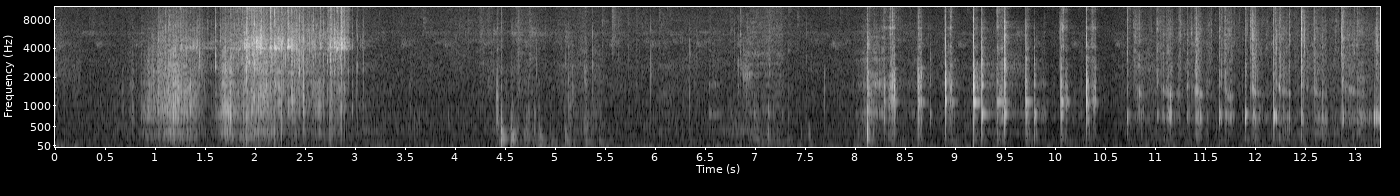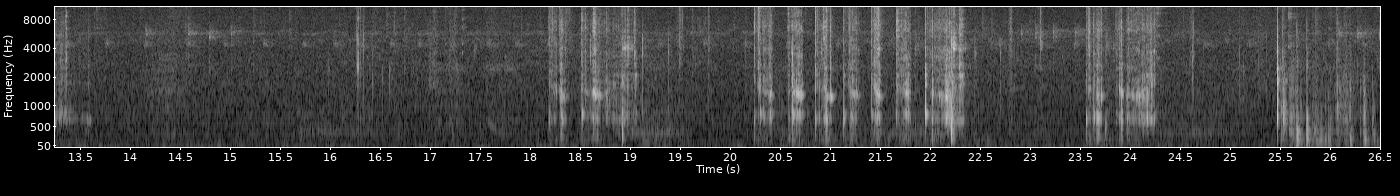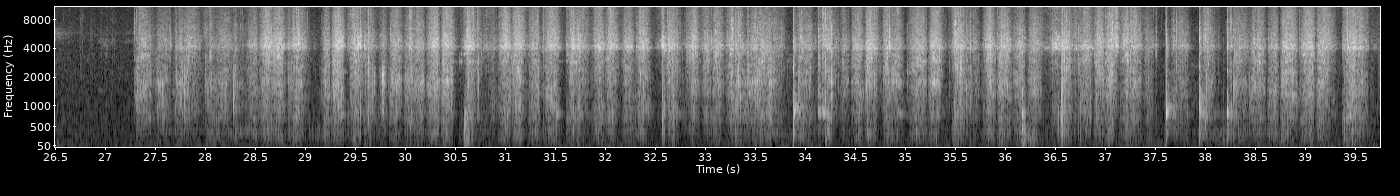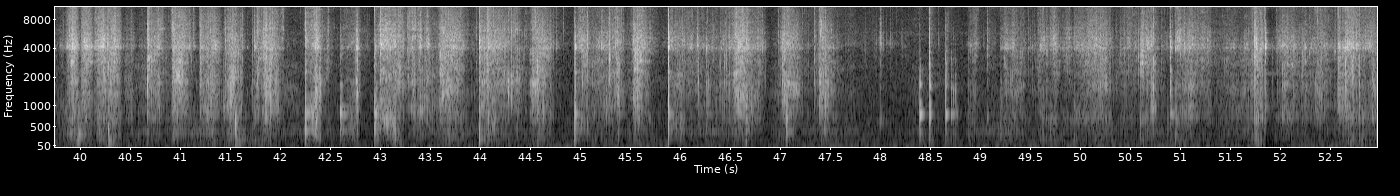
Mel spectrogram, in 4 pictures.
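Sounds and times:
spatula scraping wok: 0.8s - 3.1s, 8.0s - 13.6s, 18.2s - 19.2s, 20.2s - 22.4s, 23.6s - 24.3s, 27.3s - 52.9s.

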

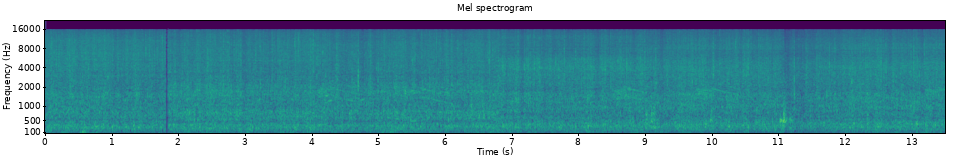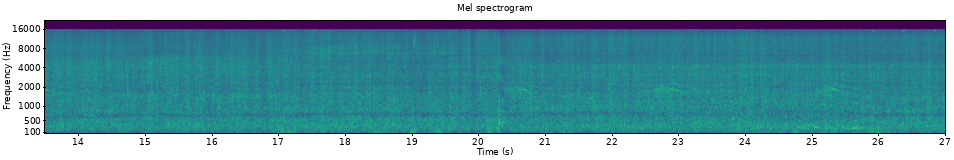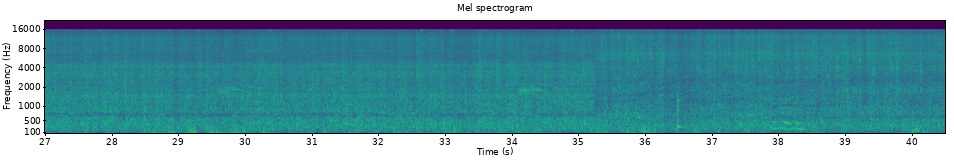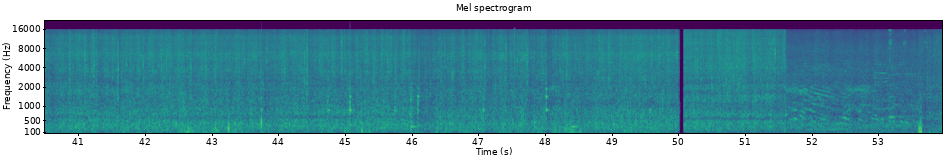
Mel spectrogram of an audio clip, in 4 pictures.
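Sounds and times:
water gushing from a pipe: 0.0s - 53.9s.

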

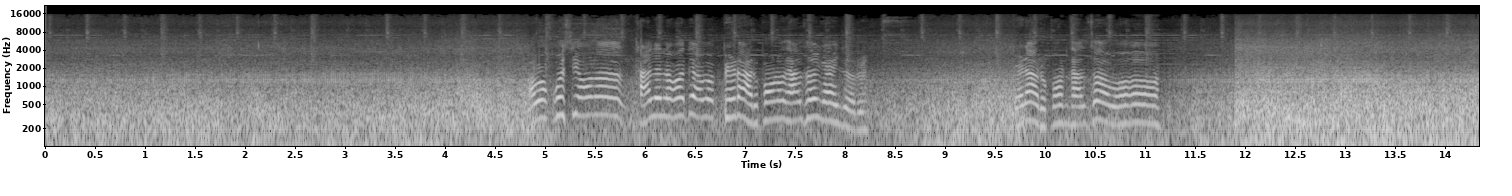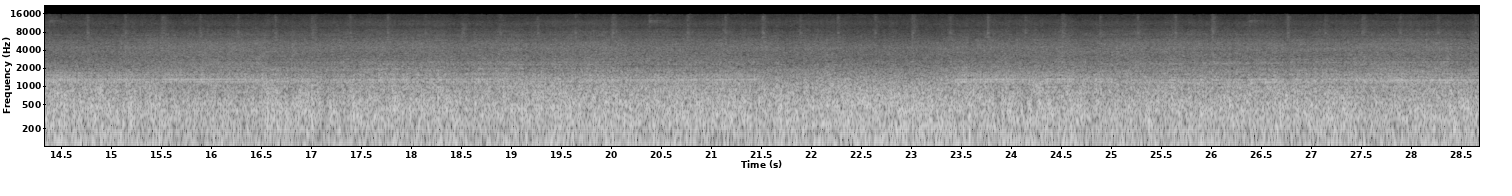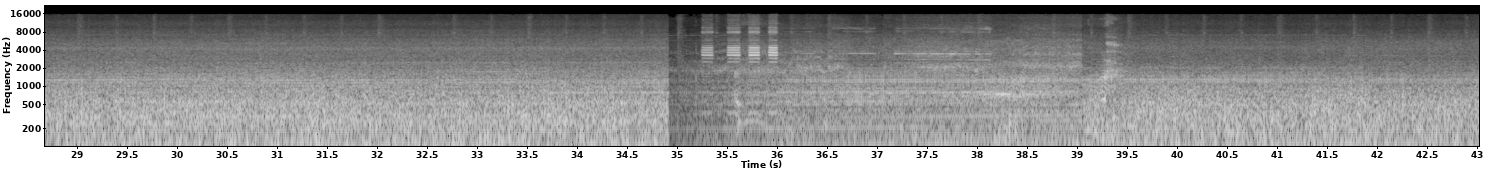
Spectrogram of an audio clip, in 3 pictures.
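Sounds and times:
wind on microphone: 0.0s - 43.0s
motorcycle engine running: 12.0s - 43.0s.

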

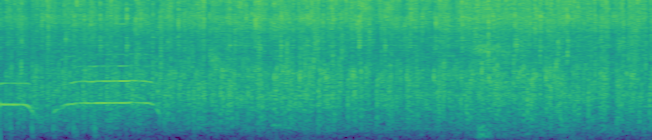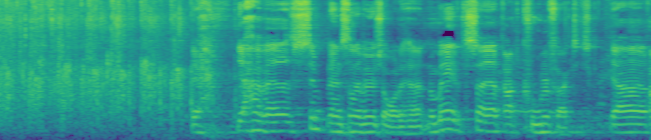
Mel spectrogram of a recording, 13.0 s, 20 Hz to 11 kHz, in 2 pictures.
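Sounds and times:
crowd applauding: 0.0s - 9.1s.

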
